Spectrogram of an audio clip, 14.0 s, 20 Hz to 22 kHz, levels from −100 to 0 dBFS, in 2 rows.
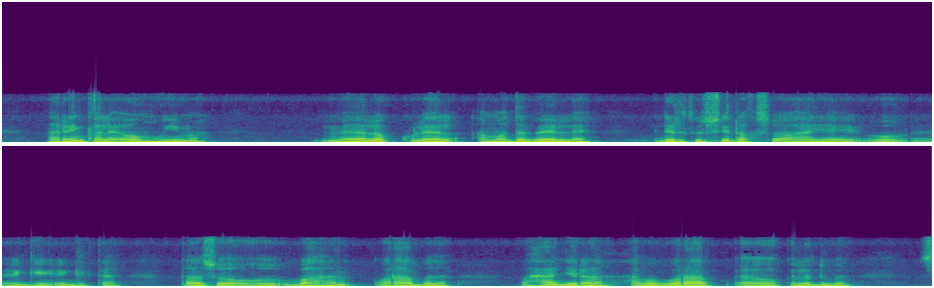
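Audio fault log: Throughout: Bluetooth LC3 compression. The speech has a plainly audible breathy, grainy edge, with the upper spectrum hollowed out and replaced by noise. This fits LC3 running at about 32 kbps on short 7.5 ms frames. At that rate the transform codec discards much of the high-frequency detail and fills the gaps with synthetic noise, so consonants and the top of the voice sound fizzy rather than crisp. A low-rate Bluetooth LE Audio link is the likely cause.
3.32–3.34 s, 8.35 s and 11.40–11.43 s: lost LE Audio frames. Three brief holes, of 15 ms, 15 ms and 22.5 ms, which fits two, two and three missing 7.5 ms frames. The decoder conceals each gap by repeating the previous frame's spectrum with randomised signs. The pitched parts of the voice therefore collapse into a short noisy smear instead of dropping to silence. The gaps are too short for the concealment to fade far.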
